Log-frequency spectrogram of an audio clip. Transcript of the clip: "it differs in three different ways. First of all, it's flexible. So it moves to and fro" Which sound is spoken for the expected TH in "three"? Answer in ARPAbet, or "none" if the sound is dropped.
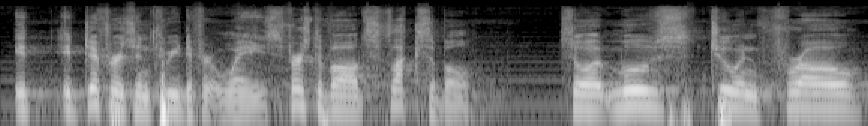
TH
